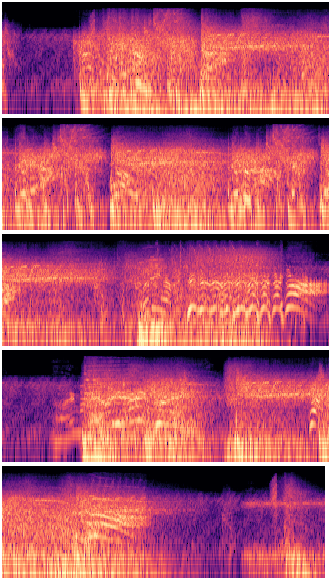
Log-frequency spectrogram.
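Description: Energy blasts and punches crash and whoosh in quick bursts.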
